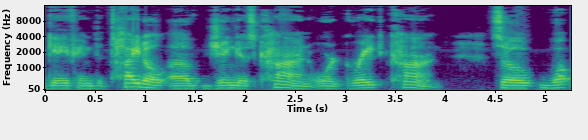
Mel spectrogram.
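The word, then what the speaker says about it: Genghis Khan: see on the screen right here it's actually pronounced jingus Khan and while you will hear genas Khan and see it most often with the G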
